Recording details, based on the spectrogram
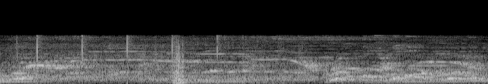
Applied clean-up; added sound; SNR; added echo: none; Fire; 8 dB; reverberation time 0.9 s.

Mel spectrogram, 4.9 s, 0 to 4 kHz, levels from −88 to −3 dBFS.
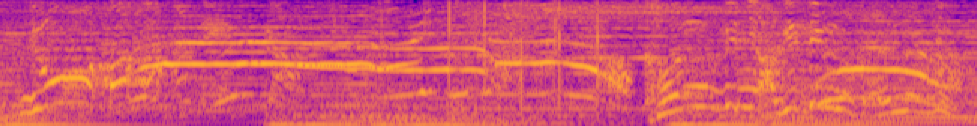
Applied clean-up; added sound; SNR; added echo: none; none; none; none.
